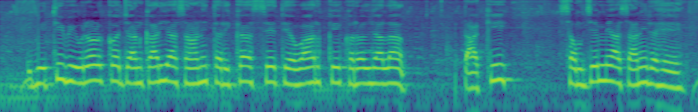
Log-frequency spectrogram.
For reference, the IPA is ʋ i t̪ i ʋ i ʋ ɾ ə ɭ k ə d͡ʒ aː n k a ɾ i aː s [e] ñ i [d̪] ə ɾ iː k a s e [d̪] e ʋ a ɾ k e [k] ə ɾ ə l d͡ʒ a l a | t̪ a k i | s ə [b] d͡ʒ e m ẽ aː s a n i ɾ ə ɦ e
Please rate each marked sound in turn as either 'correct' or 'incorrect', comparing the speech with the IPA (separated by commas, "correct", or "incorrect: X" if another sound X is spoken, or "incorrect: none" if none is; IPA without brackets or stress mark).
incorrect: a, incorrect: t̪, incorrect: t̪, correct, incorrect: m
